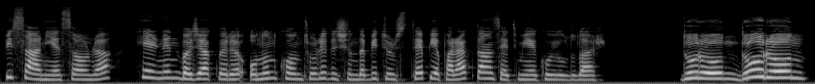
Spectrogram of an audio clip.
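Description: A woman narrating a novel aloud in an expressive storytelling style. Her voice is fairly high and very clean. She is recorded dry and close at a studio mic. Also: normal speed, few pauses, smooth, dry recording. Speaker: audiobook narrator.

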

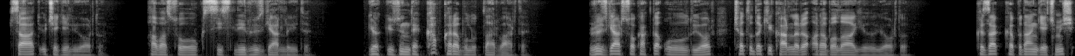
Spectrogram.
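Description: A man with a deep, low voice narrates an audiobook. His reading is steady and measured. The recording is dry and close. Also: no room sound.

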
